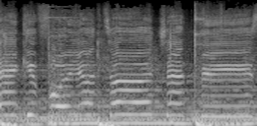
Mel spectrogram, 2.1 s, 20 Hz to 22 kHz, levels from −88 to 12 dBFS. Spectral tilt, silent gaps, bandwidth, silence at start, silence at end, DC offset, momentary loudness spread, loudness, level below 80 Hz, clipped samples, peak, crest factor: -5.5 dB/octave; none; 19 kHz; 0 s; 0 s; under 0.1%; 1 LU; -11 LUFS; -18 dBFS; under 0.1%; 0 dBFS; 10 dB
